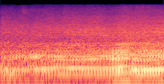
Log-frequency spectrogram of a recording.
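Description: A motor vehicle engine running steadily, growing louder about one and a half seconds in.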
